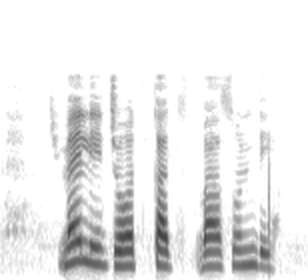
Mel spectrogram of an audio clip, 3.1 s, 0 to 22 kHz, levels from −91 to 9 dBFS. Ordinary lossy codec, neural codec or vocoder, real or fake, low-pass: MP3, 64 kbps; none; real; 7.2 kHz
